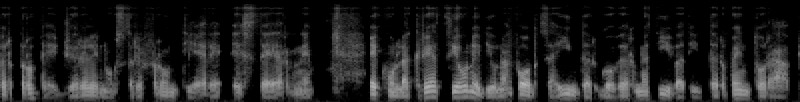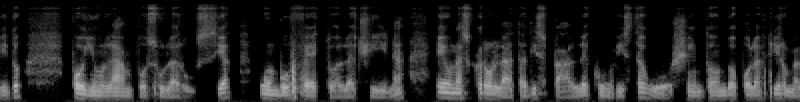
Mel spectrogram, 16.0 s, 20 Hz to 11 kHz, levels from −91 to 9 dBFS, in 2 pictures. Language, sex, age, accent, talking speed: Italian, male, 50-69, native, 140 wpm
